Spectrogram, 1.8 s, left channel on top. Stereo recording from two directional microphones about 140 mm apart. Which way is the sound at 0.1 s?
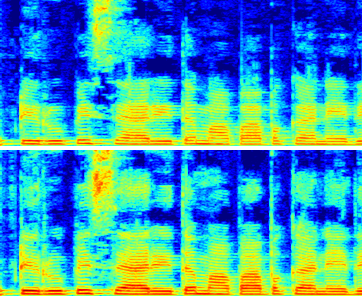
40° right (ahead or behind).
